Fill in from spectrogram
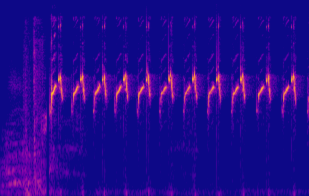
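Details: Prinia song kept as a training recording for songbirds: clear, upslurred whistled notes, each rising sharply, repeated evenly about twice per second with silent gaps between.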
